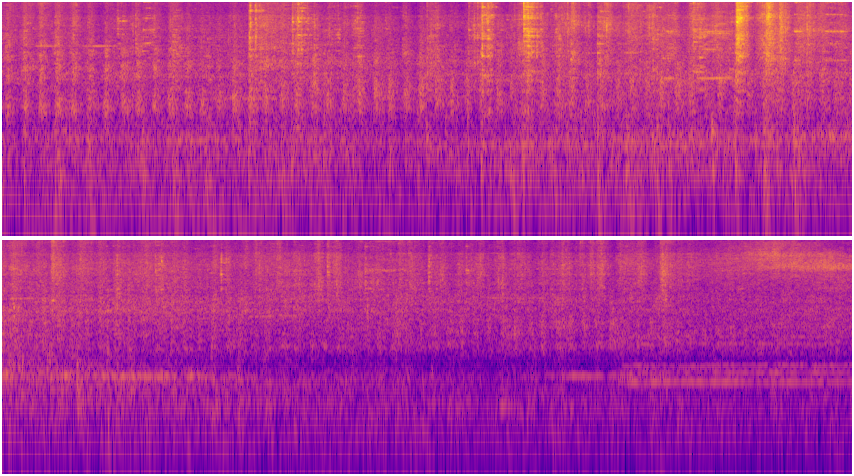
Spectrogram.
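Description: Train passing close by, its wheels clicking over the rail joints, the rumble fading away over the second half. Near the end a steady chord of several tones sets in.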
